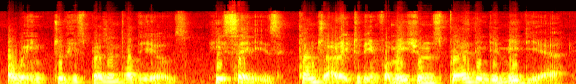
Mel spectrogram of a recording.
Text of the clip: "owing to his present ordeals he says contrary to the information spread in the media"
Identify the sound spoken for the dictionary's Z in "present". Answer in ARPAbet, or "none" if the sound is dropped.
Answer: Z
